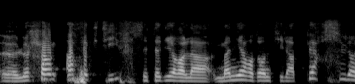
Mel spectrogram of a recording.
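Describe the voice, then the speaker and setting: Loud and fairly slow, a man speaks at a high pitch with ordinary pitch variation in a dry, close sound with no echo. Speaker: sales consultant and trainer. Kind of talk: webinar presentation. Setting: online webinar. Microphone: mic too close, speaker moved it away.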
